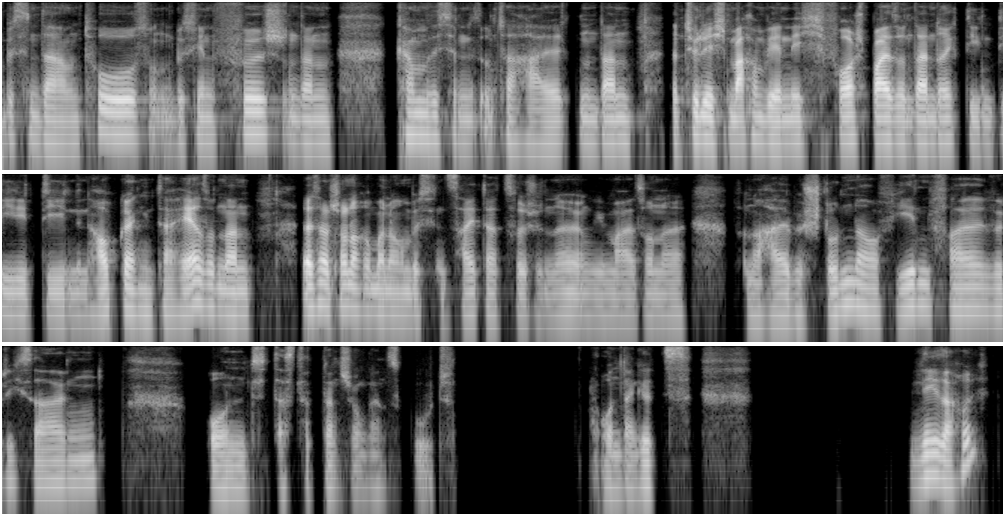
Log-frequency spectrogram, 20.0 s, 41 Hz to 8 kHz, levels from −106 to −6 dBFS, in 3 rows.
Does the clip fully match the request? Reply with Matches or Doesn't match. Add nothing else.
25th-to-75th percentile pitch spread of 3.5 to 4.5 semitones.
Doesn't match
